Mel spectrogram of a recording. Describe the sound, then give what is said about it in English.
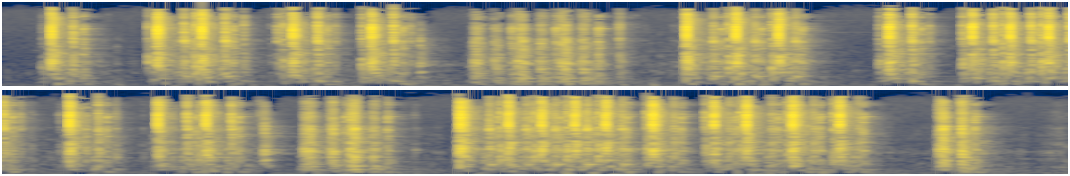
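Keys on a mechanical keyboard machine with a smooth metal front panel clack sharply in quick bursts, irregular clusters of rapid presses of random keys separated by brief pauses, with no one speaking. “And so here we go. I'll just press any old keys.”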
